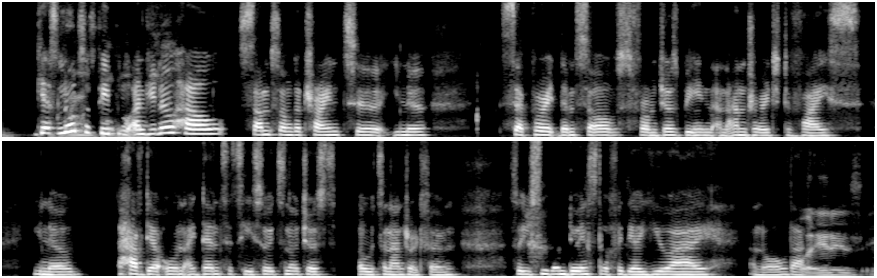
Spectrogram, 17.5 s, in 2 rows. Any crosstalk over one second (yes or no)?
yes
